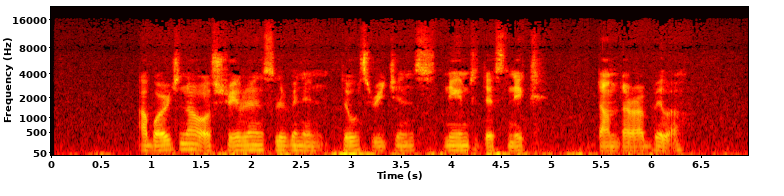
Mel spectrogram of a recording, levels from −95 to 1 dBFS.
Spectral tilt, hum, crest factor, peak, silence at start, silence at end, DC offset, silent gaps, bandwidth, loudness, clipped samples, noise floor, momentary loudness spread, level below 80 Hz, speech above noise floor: -2.5 dB/octave; none; 24 dB; -6 dBFS; 0.1 s; 0.05 s; under 0.1%; none; 16.5 kHz; -29 LUFS; under 0.1%; -52 dBFS; 10 LU; -52 dBFS; 22 dB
